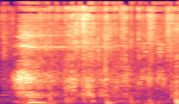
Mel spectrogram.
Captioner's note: sighs heavily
